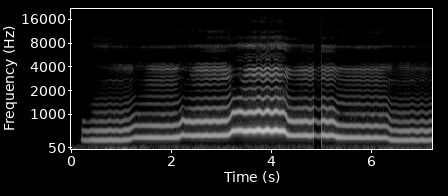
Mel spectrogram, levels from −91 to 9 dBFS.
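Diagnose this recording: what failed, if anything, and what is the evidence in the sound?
A gain change in digital processing was likely applied without a ramp. This sudden gain jump drops the music about 15 dB from 4.85 s, snapping back at 5.00 s.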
